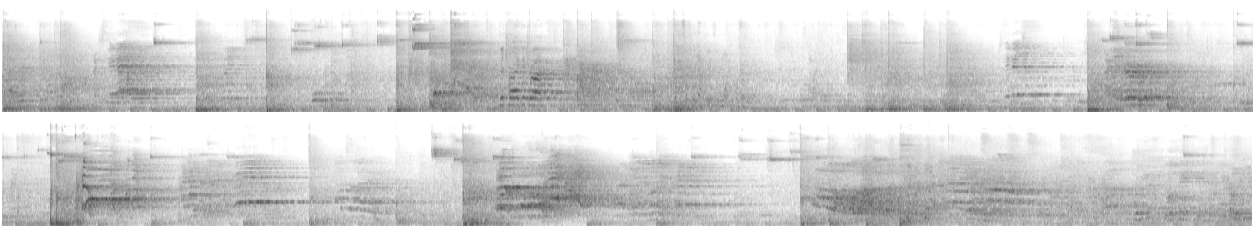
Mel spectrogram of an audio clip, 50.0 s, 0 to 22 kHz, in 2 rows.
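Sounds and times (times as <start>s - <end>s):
volleyball hits in echoing gym: 0.0s - 15.1s, 16.4s - 28.8s, 29.6s - 39.0s, 39.6s - 44.0s.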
